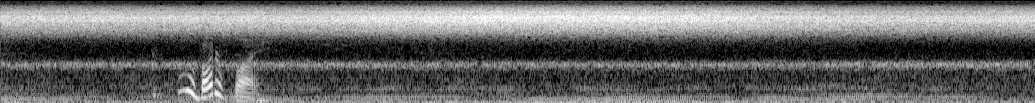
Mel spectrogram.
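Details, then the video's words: Cicadas outdoors fill the air with a dense, unbroken high-pitched buzzing hiss that holds steady throughout, while a person's voice briefly cuts in with a few wavering syllables near the start. "cicada sounds"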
